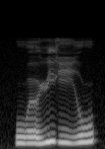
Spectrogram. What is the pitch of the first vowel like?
rising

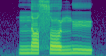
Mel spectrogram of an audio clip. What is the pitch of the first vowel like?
low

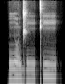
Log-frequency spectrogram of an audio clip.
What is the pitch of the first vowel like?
low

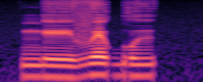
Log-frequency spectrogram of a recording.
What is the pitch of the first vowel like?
low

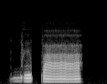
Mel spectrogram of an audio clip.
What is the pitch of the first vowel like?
high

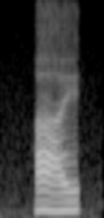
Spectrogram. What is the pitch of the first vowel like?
rising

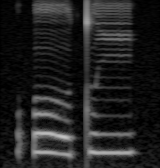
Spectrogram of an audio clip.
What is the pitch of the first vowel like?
falling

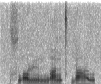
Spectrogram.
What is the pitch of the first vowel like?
high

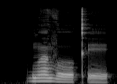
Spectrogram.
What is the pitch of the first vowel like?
high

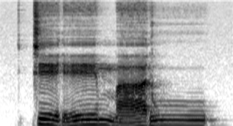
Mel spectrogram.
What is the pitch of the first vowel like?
falling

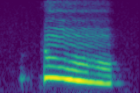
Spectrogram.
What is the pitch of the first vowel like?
falling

